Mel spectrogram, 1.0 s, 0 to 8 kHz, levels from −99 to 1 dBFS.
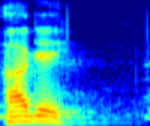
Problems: background conversations at intervals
